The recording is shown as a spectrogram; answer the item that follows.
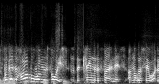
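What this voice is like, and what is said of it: Usual voice. Nothing is said of it.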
